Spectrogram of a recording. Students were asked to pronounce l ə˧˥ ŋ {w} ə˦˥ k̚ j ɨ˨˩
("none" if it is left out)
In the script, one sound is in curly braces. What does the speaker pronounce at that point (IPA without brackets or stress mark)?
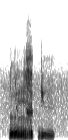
ɣ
